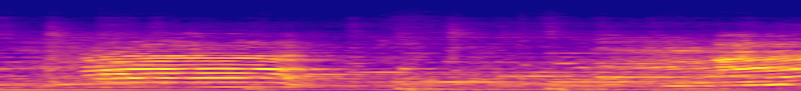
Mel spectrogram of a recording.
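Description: A cow mooing twice, each a long call that rises and then falls, played as a stage sound effect over soft background music.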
